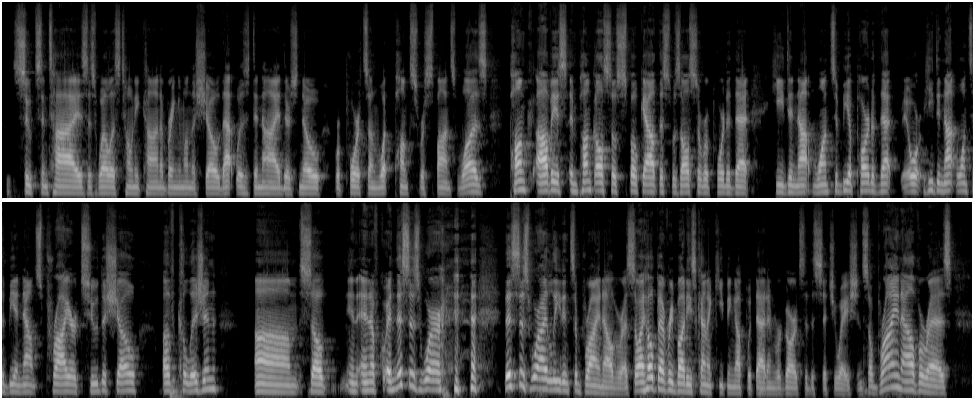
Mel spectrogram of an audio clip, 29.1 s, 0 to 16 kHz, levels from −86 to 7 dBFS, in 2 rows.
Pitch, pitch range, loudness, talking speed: 130 Hz, 110-150 Hz, -27 LUFS, 200 wpm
